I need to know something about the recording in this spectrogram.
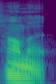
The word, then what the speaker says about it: Helmut: It's not helmet. It's Helmut. Helmut. Okay. I don't know if it's ut or ut. Is it spelled with a U-T? Yeah. Okay, well, how I'm guessing it would be, because it's German, I'm guessing. So it'd be Helmut, I'm guessing.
